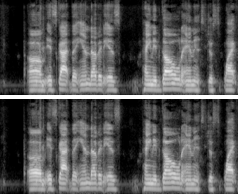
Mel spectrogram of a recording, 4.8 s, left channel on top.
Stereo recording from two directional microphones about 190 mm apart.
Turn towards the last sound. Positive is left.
turn(degrees=20)  # may be behind; listen again after turning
